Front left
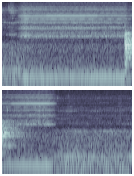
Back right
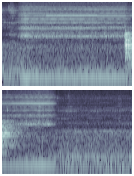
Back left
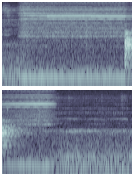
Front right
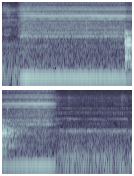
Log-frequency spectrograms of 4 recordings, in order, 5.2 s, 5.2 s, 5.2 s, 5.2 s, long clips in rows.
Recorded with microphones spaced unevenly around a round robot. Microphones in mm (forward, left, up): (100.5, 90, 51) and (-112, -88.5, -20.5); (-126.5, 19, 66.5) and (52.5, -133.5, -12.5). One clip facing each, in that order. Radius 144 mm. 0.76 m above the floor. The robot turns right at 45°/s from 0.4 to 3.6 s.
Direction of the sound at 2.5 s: 70° left.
